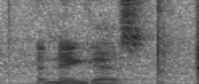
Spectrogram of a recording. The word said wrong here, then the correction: Iniguez: Actually, I think it's pronounced Iniguez.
